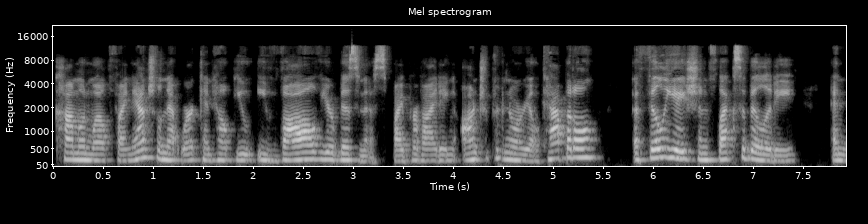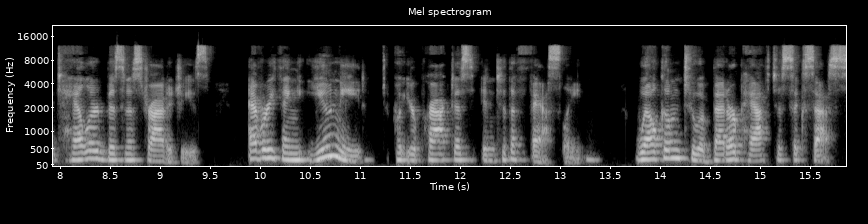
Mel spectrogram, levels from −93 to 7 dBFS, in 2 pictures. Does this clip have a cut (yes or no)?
no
